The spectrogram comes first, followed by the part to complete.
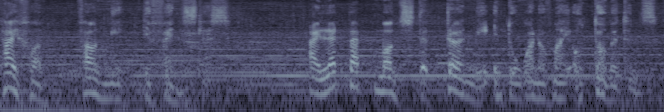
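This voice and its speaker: A man's voice: medium pitch, big pitch swings, moderate pace. A man playing a weary, tormented, brooding god of invention in a video game cutscene. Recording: loud game music underneath.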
